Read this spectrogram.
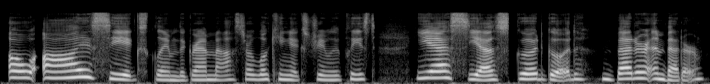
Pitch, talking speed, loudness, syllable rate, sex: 240 Hz, 125 wpm, -15 LUFS, 4.3 syllables/s, female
